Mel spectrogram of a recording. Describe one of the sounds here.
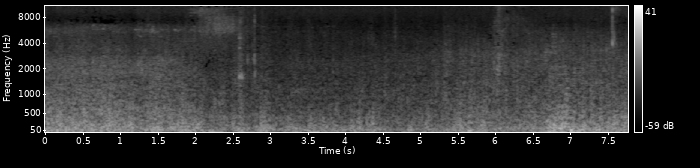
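Water rushes and splashes along a moving boat's hull.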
